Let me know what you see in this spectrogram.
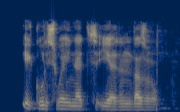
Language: Kabyle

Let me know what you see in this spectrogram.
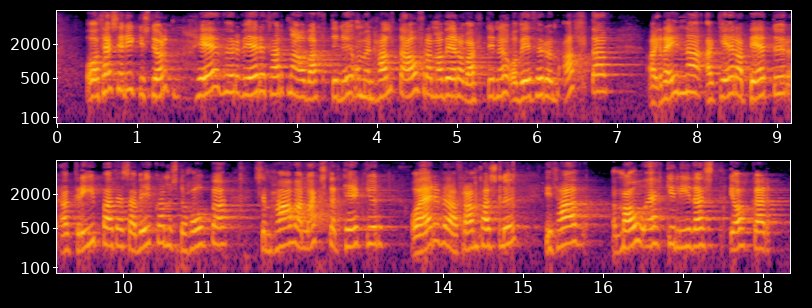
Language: Icelandic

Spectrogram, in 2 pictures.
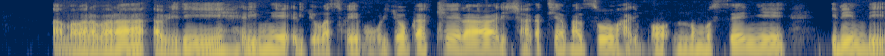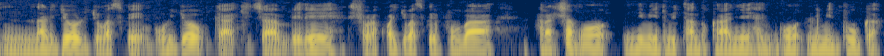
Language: Rundi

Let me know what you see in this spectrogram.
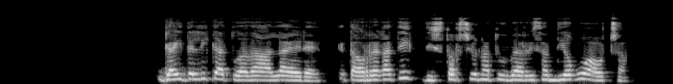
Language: Basque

